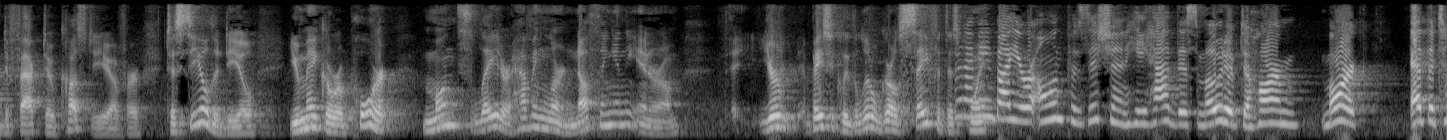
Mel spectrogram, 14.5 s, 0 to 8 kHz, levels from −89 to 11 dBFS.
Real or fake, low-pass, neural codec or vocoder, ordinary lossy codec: real; 7.2 kHz; none; MP3, 48 kbps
